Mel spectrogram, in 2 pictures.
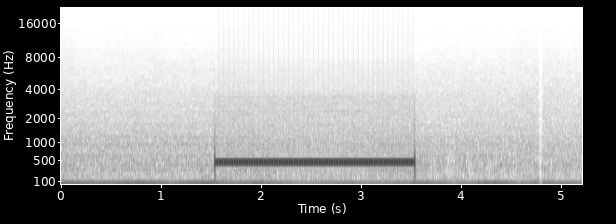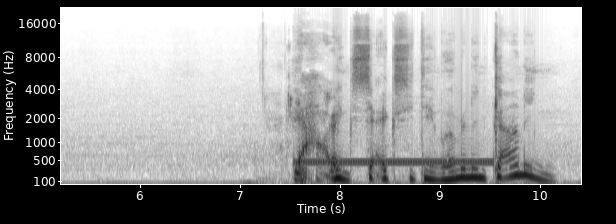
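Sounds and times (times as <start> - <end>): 
steady electronic telephone tone during a call that rings through: 1.6 - 3.6, 8.0 - 9.8
speech: 7.6 - 10.2.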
